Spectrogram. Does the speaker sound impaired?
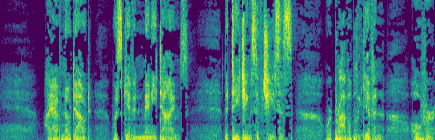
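Yes: vocal cord paralysis, unilateral; one vocal cord paralyzed, about 6 weeks; awaiting surgery in about a month, plastic shim to move paralyzed cord, previously repeated injections; voice not yet back, audibly affected.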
